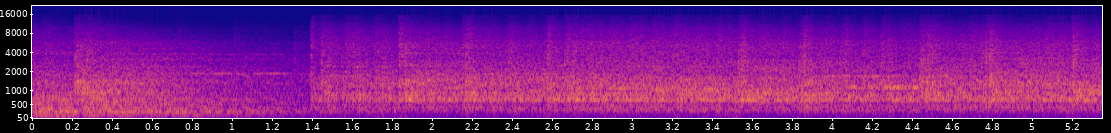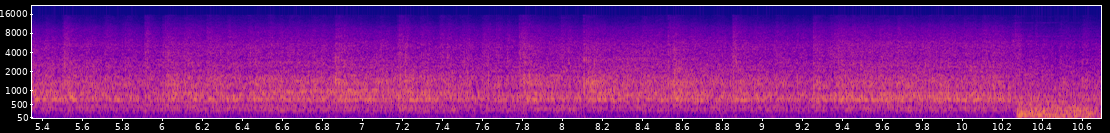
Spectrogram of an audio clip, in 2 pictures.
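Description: Drum corps drumline playing fast, dense snare patterns with sharp stick strokes. The deep drums drop out about a second and a half in, leaving the higher drumming.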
